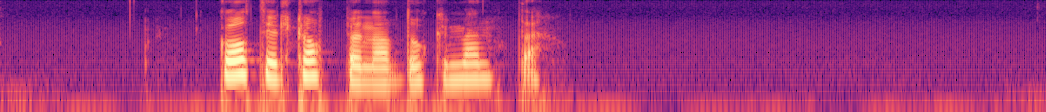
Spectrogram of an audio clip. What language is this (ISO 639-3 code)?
nor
